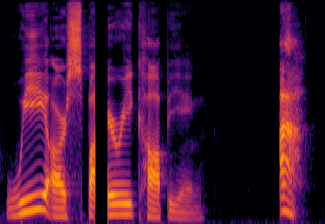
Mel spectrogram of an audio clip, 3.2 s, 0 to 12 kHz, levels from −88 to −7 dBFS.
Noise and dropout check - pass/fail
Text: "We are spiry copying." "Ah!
fail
